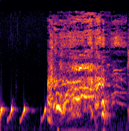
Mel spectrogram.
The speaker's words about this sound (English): Here we go. It's a gurgle pot. It's wonderful. It makes me so happy.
